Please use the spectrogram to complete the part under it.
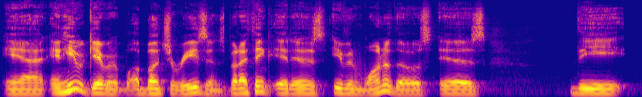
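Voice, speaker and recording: A man in his forties hosting a church podcast, chatting casually with quick asides and easy laughs. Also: mid-range voice, darkish tone. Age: 40s. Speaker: podcast host, pastor. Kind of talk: casual chat.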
